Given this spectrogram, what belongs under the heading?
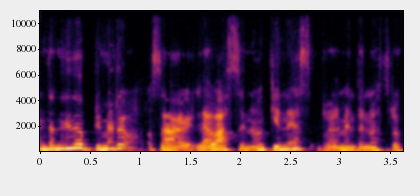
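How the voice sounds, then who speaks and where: In a Uruguayan accent, a woman speaks at a medium pitch with ordinary pitch variation. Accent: Uruguayan accent retained. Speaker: real estate marketing mentor. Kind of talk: interview.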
